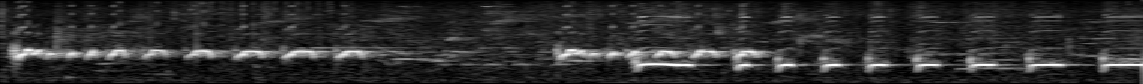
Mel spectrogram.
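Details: Local zebra dove song said to raise birahi, or mating drive: an even series of high rolling notes, a brief lull, then a loud stuttered phrase stepping down into regular low coos.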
